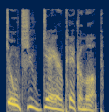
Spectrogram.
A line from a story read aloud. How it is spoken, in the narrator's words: Royal roared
